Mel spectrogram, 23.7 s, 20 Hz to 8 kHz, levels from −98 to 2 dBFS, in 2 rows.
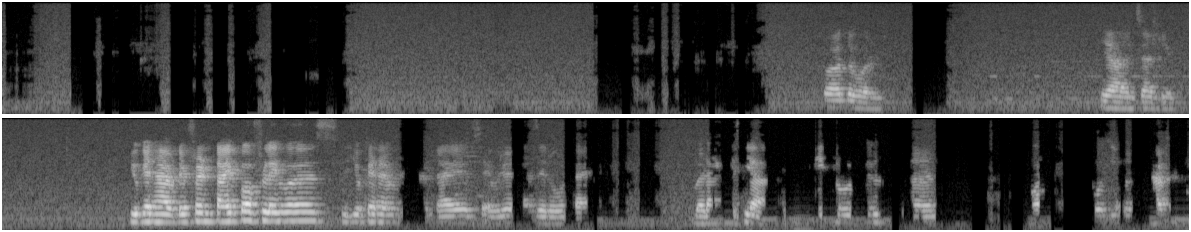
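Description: A speech clip, band-limited with nothing above 8 kHz, in which the echo canceller repeatedly shows through. The background is gated by the echo canceller between 0.05 and 3.46 s, 5.93 and 7.65 s, 9.11 and 9.47 s, and 18.15 and 18.45 s. The room sound is pulled down by up to about 40 dB (about 24 dB in the last case) while far-end audio plays, then recovers when the suppression releases. The talker's speech is suppressed in double talk at 1.36 to 1.42 s, 15.84 to 17.87 s and from 18.94 s to the end. The voice dips by roughly 30 to 40 dB, in pieces covering about a second in the middle stretch and around four seconds at the end. The likely cause is the canceller failing to separate near-end speech from loudspeaker echo and attenuating both. At 23.0 s a brief scrap of the other side's voice leaks through about 25 dB below the talker, likely residual echo the canceller did not remove.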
